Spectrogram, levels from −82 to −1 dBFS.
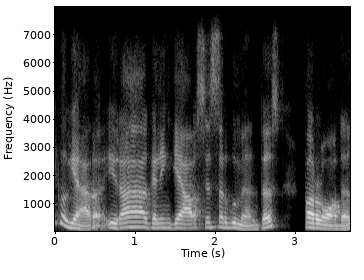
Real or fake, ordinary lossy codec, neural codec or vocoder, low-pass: fake; Opus, 32 kbps; codec, 16 kHz, 0.8 kbps, ZipCodec; 7.2 kHz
